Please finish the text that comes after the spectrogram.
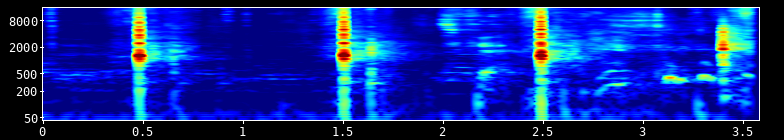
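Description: Knife chopping potatoes on a board: sharp, crisp thwacks landing about once a second, four or five in all, with faint scraping and handling noise between the cuts.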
